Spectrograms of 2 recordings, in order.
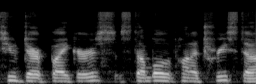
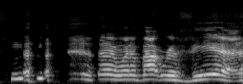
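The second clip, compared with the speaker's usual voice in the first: put-on Boston accent, pitched up; 6 semitones higher than usual. Recreating the Boston Accent skit for listeners, in a mock Boston accent. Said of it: "it's a skit called Boston Accent".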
